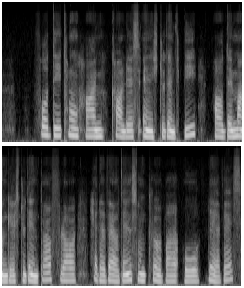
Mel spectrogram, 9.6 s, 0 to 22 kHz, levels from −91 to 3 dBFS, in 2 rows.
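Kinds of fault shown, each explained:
Opus compression: Throughout the speech there is a muffled, hoarse quality, with grainy, noisy texture replacing clean upper harmonics. This is the sound of Opus, likely in its hybrid mode, where a speech coder handles the low band and the upper bands are rebuilt from band energies and filled with noise. The damage is plainly audible and fits a bitrate near 16 kbps. On a spectrogram, content still reaches about 20.3 kHz, but the upper bands look smeared and noise-like rather than showing distinct harmonic lines.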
